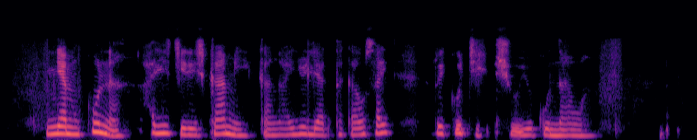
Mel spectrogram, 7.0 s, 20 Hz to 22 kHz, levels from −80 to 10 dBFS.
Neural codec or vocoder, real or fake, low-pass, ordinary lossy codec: none; real; 7.2 kHz; Opus, 16 kbps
